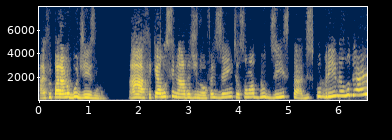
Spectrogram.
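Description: Her voice is high in pitch, and this woman's speech has very wide pitch swings. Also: moderate pace. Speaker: spirituality content creator. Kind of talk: live stream interview. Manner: casual, informal.

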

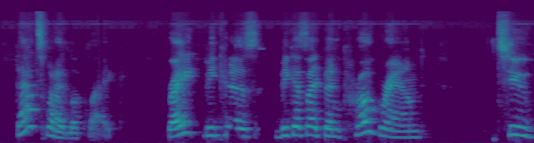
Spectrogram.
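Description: A woman speaks with lively intonation. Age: 60s. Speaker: podcast co-host and counselor. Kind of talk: casual chat.

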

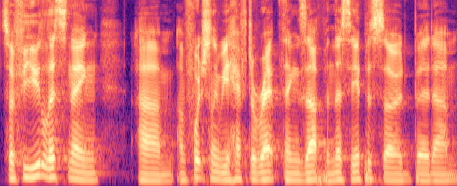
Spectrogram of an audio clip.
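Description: A man speaks with a New Zealand accent at medium pitch and ordinary pitch variation. The recording is very clean with a silent background. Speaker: podcast host. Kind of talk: casual interview conversation. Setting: studio.

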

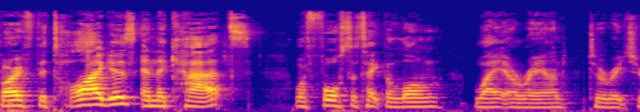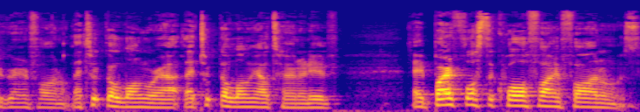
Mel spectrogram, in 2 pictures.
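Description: Animated in tone, a man with an Australian accent speaks at a moderate pace in a medium pitch with ordinary pitch variation on a very clean recording with a silent background. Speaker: sports podcast host. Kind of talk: casual sports talk.

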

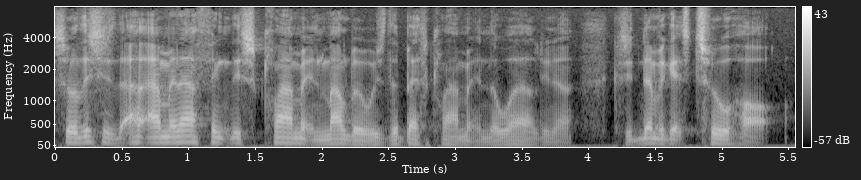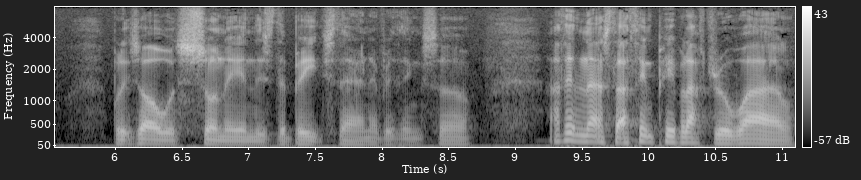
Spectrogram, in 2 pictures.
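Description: Very deep and low, a man's voice in a Yorkshire accent races at a very fast pace with lively intonation over a quiet background. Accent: northern English (Yorkshire). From northern England, Hull (Yorkshire). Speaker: music producer. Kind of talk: casual interview chat. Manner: halting, with many fillers.

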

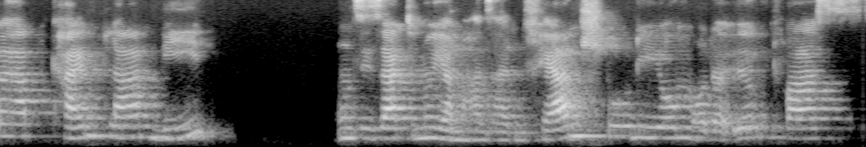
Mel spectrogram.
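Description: A somewhat breathy woman at a fairly slow pace, with audible room echo. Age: 40s. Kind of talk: podcast interview. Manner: animated.

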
